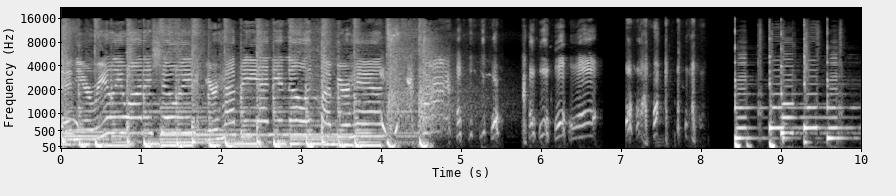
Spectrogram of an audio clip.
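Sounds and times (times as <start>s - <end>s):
cartoon children giggling: 4.1s - 8.1s.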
